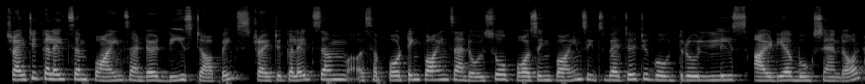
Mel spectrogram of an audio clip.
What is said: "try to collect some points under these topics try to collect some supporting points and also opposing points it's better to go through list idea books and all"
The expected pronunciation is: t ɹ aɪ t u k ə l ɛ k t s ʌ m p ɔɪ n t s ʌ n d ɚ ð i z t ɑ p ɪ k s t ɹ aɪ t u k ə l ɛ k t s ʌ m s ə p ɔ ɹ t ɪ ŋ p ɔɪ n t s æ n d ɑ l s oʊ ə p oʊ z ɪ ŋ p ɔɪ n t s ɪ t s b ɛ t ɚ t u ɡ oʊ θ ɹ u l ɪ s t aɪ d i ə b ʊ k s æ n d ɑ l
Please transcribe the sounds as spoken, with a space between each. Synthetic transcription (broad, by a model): t ɹ aɪ t u k ə l ɛ k t s ʌ m p ɔɪ n t s ʌ n d ɚ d i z t ɑ p ɪ k s t ɹ aɪ t u k ə l ɛ k t s ʌ m s ə p ɔ ɹ t ɪ ŋ p ɔɪ n t s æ n d ɑ l s oʊ p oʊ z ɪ ŋ p ɔɪ n t s ɪ t s b ɛ t ɚ t u ɡ oʊ t ɹ u l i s aɪ d i ə b ʊ k s æ n d ɑ l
